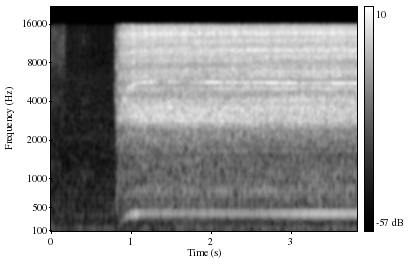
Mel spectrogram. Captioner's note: drill buzzing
